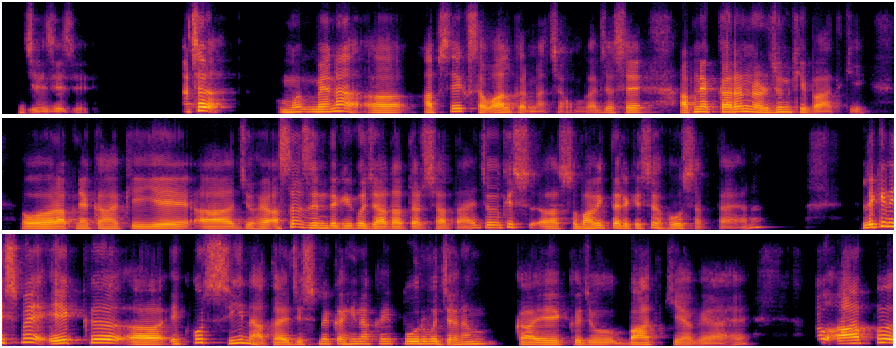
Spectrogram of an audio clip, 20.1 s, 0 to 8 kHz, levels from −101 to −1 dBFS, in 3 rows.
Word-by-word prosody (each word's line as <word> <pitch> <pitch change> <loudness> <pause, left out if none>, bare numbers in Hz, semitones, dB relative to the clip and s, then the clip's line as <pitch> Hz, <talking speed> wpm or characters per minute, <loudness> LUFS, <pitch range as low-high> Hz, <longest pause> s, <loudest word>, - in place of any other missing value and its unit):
जी, 115 -2 -10
जी, 100 0 -8
जी। - - -17 0.7
अच्छा, 260 - +7 0.6
म 160 +3 0
मैं 180 - +4
ना 230 - +3
अ, 140 0 0
आपसे 145 +8 0
एक 205 - -1
सवाल 125 +3 +2
करना 100 -4 -6
चाहूँगा। - - -13
जैसे 150 +3 -2 0.3
आपने 180 +5 +4
करन 185 +3 +5
अर्जुन 155 +2 +1
की 140 - -3
बात 95 -1 -4
की - - -15 0.4
और 130 +1 +5
आपने 125 +3 0
कहा 130 -1 -3
कि 130 +2 -9
ये 145 0 +2
अ, 125 -1 +1
जो 125 +2 -7
है 140 - 0
असल 230 - -1
ज़िंदगी 165 -3 -1
को 160 0 +1
ज़्यादा 130 -2 +1
दर्शाता 120 0 -4
है, 175 - -5
जो 185 0 -3
कि 215 - -2
स 215 +1 -8 0.3
स्वाभाविक 150 +3 0
तरीके 145 -3 0
से 170 +4 -3
हो 150 - -1
सकता 150 - -12
है, - - -13
है - - -13
ना? 205 +3 -13 0.8
लेकिन 270 +7 +5
इसमें 270 +2 +1
एक 230 +4 +1
अ, 150 - +6
एक 160 +5 -6
और 260 - +2
सीन 235 -4 -2
आता 130 - -1
है, 125 - +3
जिसमें 145 +4 -5
कहीं 165 0 -1
न 170 - -2
कहीं 170 0 -4
पूर्व 175 0 +2
जन्म 155 +3 -3 0.3
का 145 -2 +2 0.2
एक 135 +2 -6
जो 125 -1 -4 0.2
बात 130 0 0
किया 120 -2 -5
गया 105 -2 -8
है। 95 - -12 0.6
तो 260 - +2
आप 215 +2 +5
150 Hz, 205 wpm, -23 LUFS, 130-180 Hz, 0.8 s, अच्छा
